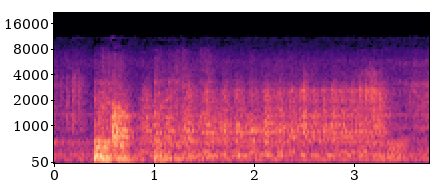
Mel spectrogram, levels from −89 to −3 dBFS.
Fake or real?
real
